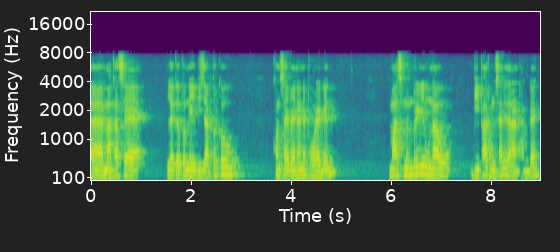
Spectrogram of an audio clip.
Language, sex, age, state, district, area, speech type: Bodo, male, 45-60, Assam, Chirang, rural, spontaneous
